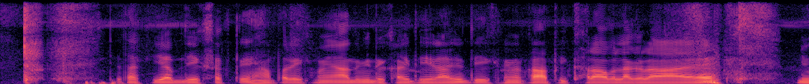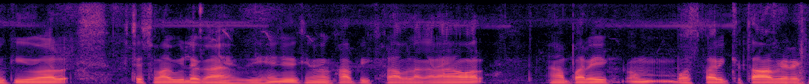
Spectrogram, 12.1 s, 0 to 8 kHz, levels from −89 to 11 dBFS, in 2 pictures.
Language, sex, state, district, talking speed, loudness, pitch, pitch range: Hindi, male, Chhattisgarh, Korba, 250 wpm, -21 LUFS, 105 Hz, 100-110 Hz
